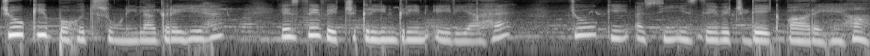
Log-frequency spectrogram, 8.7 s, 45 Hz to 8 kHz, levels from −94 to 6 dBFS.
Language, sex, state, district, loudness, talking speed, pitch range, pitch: Punjabi, female, Punjab, Kapurthala, -17 LUFS, 160 wpm, 205-250 Hz, 220 Hz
